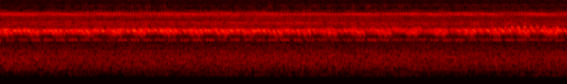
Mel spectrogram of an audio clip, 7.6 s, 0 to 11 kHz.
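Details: Overlapping chirps of bell crickets and other crickets in Narita, Chiba, Japan, TASCAM Portacapture X8 recording: shrill, even, unbroken high trilling from numerous insects, pulsing gently throughout.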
